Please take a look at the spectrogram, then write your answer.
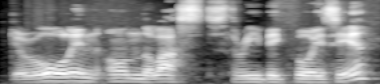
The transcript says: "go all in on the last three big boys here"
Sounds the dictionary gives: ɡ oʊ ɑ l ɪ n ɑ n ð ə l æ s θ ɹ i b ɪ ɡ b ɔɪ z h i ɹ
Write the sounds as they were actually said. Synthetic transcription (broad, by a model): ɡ oʊ ɑ l ɪ n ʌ n ð ə l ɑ s θ ɹ i b ɪ ɡ b ɔɪ z h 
